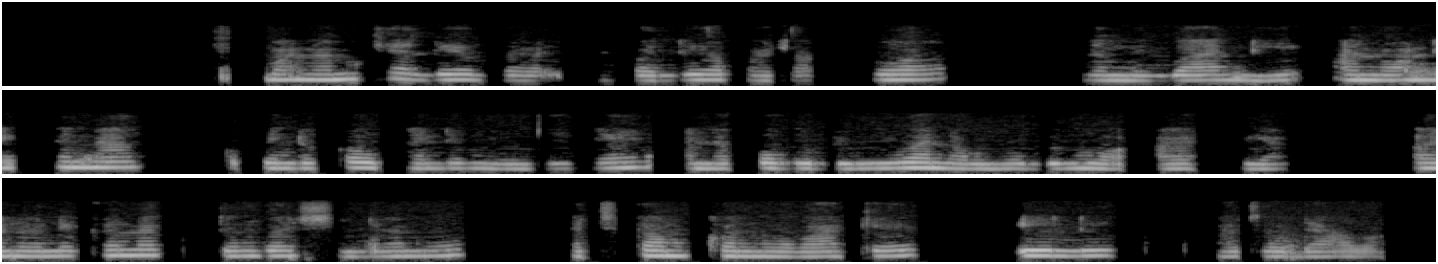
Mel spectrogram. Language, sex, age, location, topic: Swahili, female, 18-24, Kisumu, health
